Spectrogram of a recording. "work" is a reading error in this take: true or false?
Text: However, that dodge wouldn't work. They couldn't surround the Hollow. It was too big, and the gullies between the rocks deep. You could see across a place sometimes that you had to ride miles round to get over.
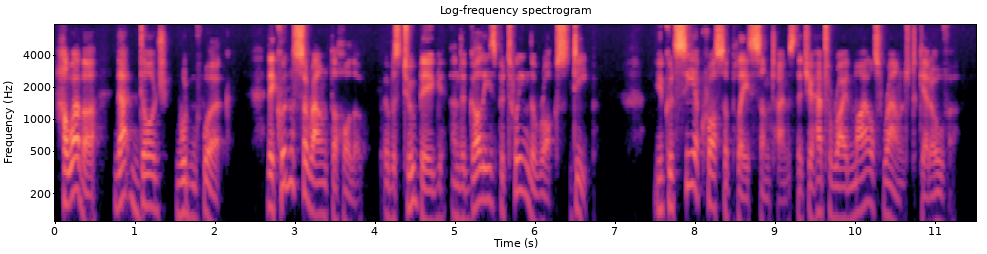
false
